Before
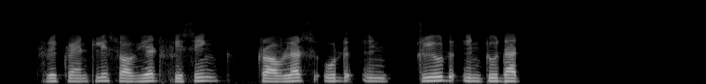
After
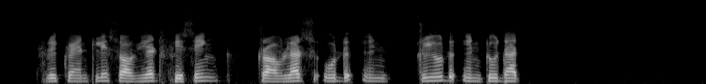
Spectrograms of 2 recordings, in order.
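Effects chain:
harmonic and percussive parts rebalanced harmonic −11 dB
one half of a high-frequency compander decoder only
level +8 dB

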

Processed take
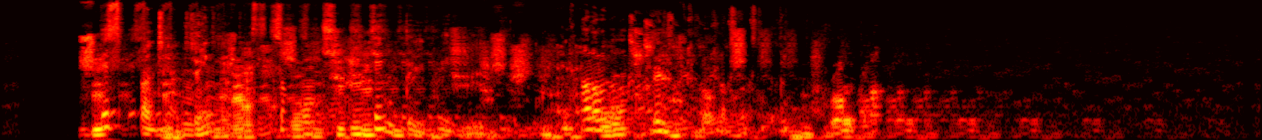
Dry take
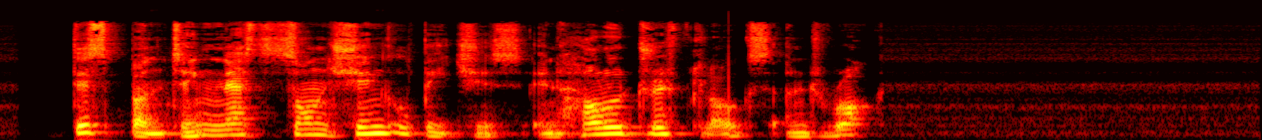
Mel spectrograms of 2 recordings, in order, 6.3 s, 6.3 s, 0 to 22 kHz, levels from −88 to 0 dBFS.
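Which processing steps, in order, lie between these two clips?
granular cloud, pitch spread up and down by 12 semitones
echo with a time of its own for lows and highs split 610 Hz, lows 312 ms, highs 133 ms, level −16 dB
level −6.5 dB

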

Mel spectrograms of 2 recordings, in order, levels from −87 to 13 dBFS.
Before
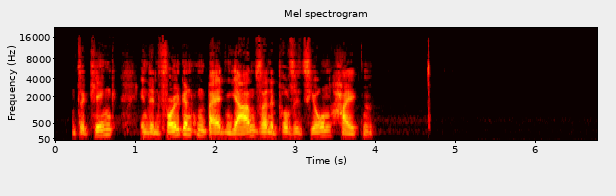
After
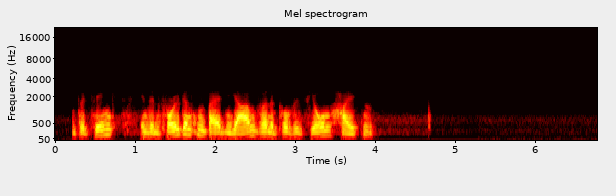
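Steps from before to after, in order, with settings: Butterworth low-pass 900 Hz 36 dB per octave
in parallel at −1 dB: brickwall limiter −16 dBFS, peak gain reduction 9 dB
on the sum: level +3.5 dB

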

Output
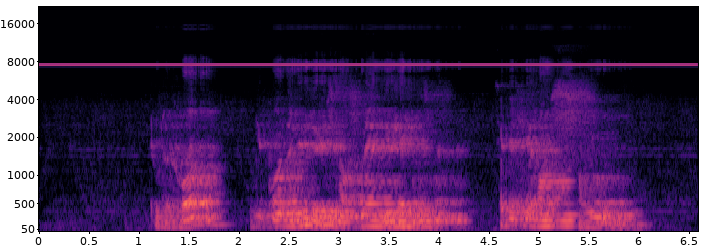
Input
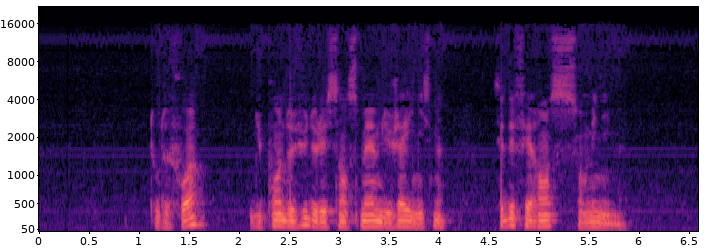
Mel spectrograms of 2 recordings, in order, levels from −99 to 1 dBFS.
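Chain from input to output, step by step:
all-pass phaser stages 12, 1.2 Hz, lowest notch 110–1,200 Hz
double-tracking delay 50 ms −8.5 dB
reverb whose tail is shaped and stops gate 260 ms flat, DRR −0.5 dB
switching amplifier with a slow clock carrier 7,500 Hz
level −5.5 dB

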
